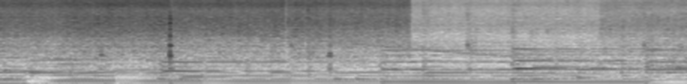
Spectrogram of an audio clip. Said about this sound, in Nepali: यसलाई चाहिँ बिस्तारै बिस्तारै मजाले भुट्यो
